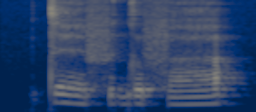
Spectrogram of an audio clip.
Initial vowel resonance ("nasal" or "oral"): oral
